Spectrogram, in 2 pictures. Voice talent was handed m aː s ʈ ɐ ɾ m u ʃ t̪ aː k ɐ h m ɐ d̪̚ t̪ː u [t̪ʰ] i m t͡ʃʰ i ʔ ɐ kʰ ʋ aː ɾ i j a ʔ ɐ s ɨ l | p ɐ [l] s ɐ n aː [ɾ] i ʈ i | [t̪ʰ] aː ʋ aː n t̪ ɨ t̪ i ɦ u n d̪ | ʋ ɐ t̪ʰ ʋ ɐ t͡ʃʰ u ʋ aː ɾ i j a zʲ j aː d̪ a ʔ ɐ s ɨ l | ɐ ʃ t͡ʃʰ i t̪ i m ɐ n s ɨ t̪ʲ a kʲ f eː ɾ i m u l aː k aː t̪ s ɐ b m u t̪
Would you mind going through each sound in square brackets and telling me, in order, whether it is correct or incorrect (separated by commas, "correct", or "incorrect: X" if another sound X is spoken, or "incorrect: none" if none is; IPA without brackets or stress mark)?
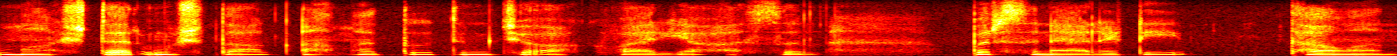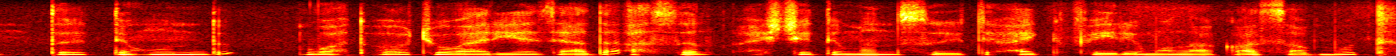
incorrect: t̪, incorrect: ɾ, incorrect: l, correct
